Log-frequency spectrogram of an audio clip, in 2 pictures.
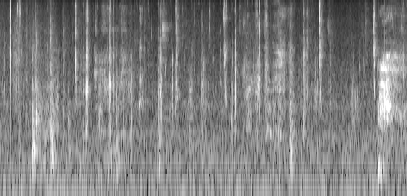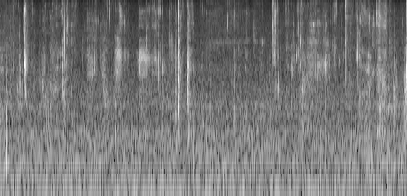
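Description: Close-miked chewing of pork curry and rice: wet mouth clicks and smacks throughout, with one louder brief smack about eight seconds in.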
